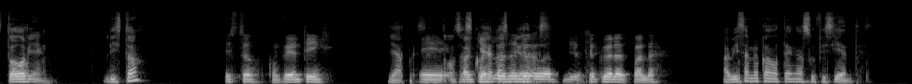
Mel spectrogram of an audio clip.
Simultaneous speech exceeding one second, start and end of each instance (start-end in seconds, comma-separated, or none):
4.2-5.6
